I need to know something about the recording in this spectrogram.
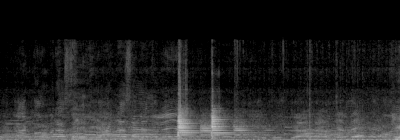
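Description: Two sharp metallic clinks that ring briefly, about a third of a second apart, just under two seconds in, over a faint murmur of voices.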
